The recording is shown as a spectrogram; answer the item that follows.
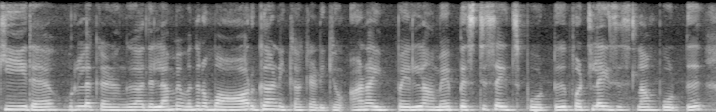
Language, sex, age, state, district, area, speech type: Tamil, female, 60+, Tamil Nadu, Cuddalore, urban, spontaneous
